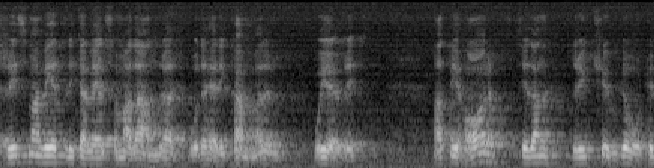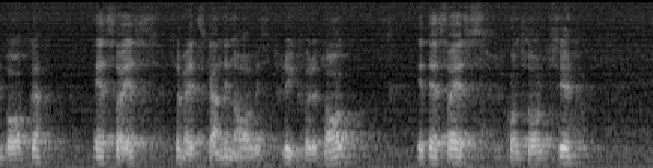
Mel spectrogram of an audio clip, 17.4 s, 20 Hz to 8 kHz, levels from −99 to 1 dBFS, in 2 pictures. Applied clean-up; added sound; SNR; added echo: none; none; none; reverberation time 1.0 s.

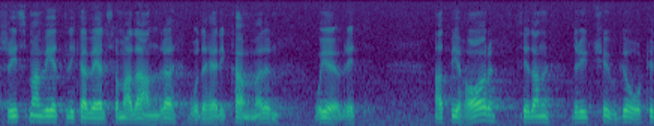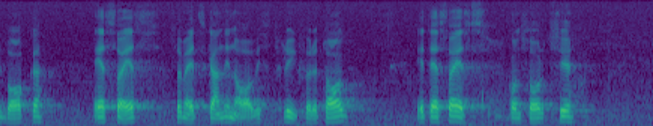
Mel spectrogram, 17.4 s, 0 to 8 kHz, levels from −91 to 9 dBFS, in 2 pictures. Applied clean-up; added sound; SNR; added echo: none; none; none; none.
